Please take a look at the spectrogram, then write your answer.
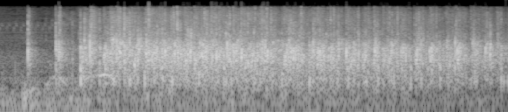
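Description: Applause from an audience at a U.S. Army garrison change-of-command ceremony at Fort Leonard Wood, a dense, loud burst of clapping that rises quickly and holds steady.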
